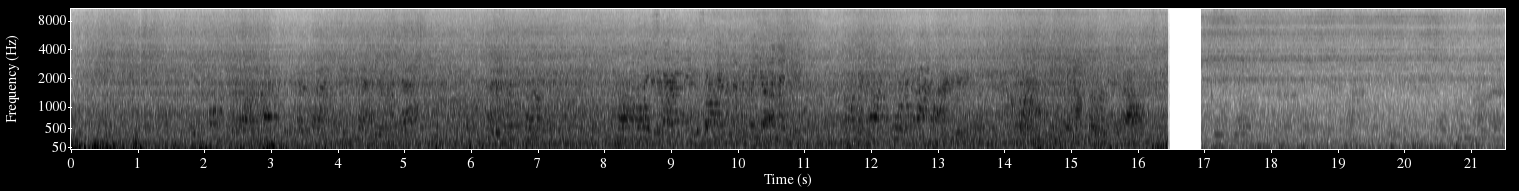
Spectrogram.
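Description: A steam traction engine hisses loudly as it vents clouds of steam.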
